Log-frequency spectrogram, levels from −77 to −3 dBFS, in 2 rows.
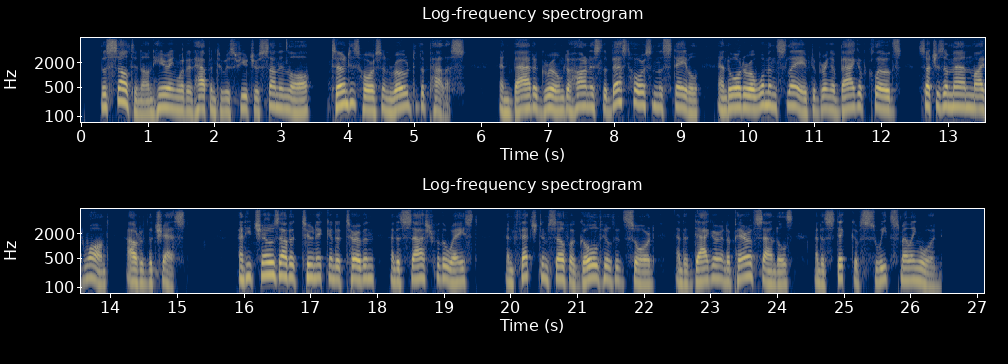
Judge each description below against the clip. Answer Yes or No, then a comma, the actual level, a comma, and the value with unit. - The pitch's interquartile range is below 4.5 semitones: Yes, average, 4.1 semitones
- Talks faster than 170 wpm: Yes, average, 200 wpm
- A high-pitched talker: No, medium, 150 Hz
